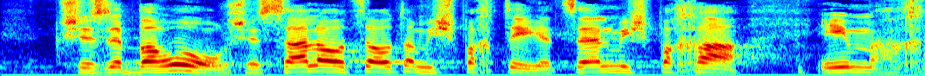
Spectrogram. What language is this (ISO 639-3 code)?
heb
